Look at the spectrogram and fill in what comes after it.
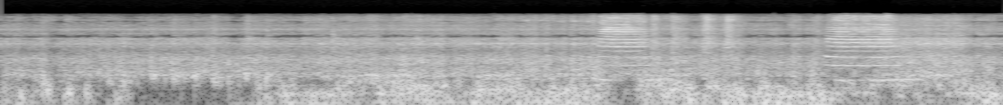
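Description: Passenger train running along the track, wheels rumbling and knocking, with the locomotive horn sounding twice: a short blast about six seconds in and a slightly longer one near the end.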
